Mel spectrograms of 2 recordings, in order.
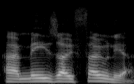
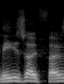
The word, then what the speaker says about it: misophonia: Misoponia. Is that pronounced correct? That is. That is misophonia.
